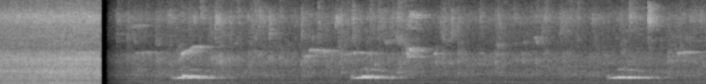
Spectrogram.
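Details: Zebra dove giving a strange call: three short, low, slightly rising notes about two seconds apart, after a burst of loud broadband noise at the start, with a faint steady background hum throughout.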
